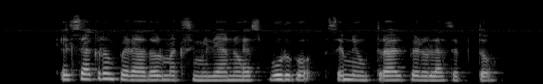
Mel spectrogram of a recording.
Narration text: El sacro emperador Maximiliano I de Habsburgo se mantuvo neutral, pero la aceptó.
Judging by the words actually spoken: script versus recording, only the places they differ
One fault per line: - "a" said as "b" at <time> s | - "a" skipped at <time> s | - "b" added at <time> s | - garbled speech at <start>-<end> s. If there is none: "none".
- "I de" skipped at 2.4 s
- "mantuvo" skipped at 3.4 s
